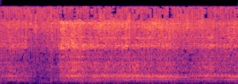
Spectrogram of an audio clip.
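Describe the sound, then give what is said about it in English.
An armored car's engine drones steadily as it comes over the top of a hill, a rough mechanical whine with a low rumble beneath, growing a little louder and brighter after the first moment as it approaches. No one speaks. “There's the armored car coming over the top of the hill.”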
